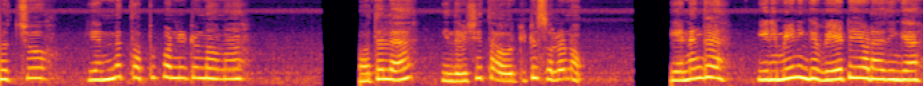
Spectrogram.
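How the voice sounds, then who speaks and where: Brief: woman doing a soft-hearted cartoon wife, high voice, earnest and pleading. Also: measured pace, long pauses. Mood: gentle pleading. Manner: gentle, pleading. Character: kind caring adult woman, hunter's wife.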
